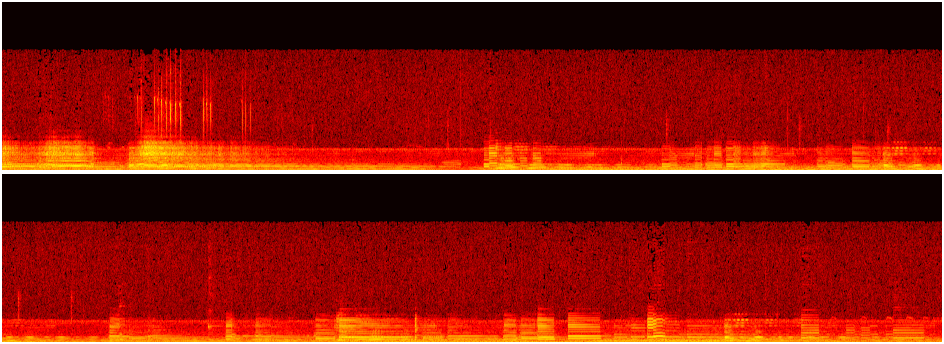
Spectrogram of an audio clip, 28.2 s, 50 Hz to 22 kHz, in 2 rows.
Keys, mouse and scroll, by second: 0.1 shift+click, 1.8 shift+middle click, 2.8 shift+click, 7.0 shift+click, 7.4 shift+click, 7.8 shift+click, 8.4 shift+click, 8.9 shift+middle click, 9.6 shift+middle click, 12.4 shift+click, 12.7 shift+click, 13.1 shift+click, 13.8 shift+click, 14.6 shift+click, 15.0 shift+click, 15.7 shift+click, 16.4 shift+click, 17.0 shift+click, 18.7 shift+click, 19.3 shift+middle click, 19.9 shift+middle click, 21.1 click, 21.7 click, 22.6 click, 22.9 middle click, 23.8-26.1 shift+drag, 26.1 shift+click, 26.5 shift+click, 27.5 shift+click.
